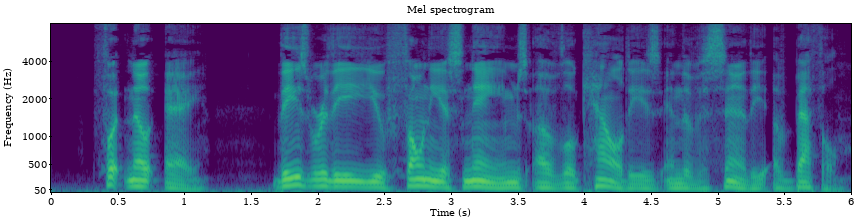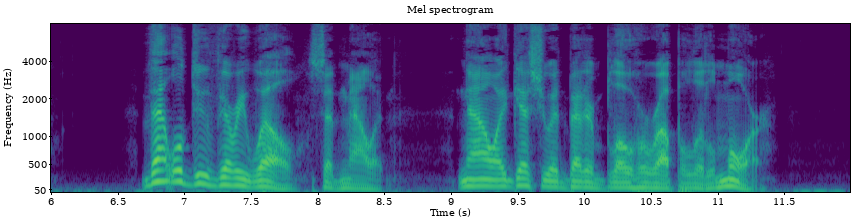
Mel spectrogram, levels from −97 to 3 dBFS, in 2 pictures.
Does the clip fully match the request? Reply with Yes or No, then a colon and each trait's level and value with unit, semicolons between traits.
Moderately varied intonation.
No: wide, 6.2 semitones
